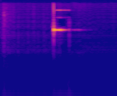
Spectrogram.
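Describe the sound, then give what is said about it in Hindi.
A short electronic beep as a phone call disconnects by itself sounds once, clear, with a sharp onset and a quick tone fading out, followed by a faint click and then silence. “call भी cut गई खुद, कॉलों का बहुत ज्यादा लोड है,”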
